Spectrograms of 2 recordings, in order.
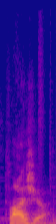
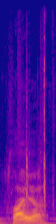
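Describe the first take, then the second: First: It is said in the Rioplatense Spanish accent. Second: It is said in the familiar Mexican-style accent. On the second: "if you're used to"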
